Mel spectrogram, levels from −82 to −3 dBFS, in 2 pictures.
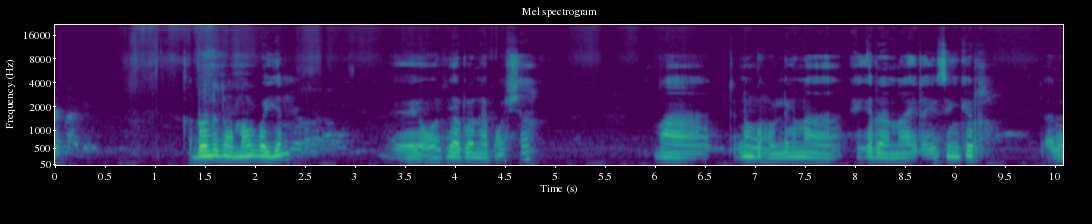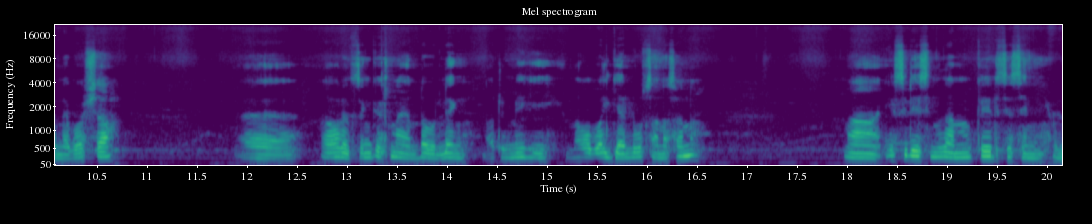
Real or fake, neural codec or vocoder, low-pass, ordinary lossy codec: real; none; none; none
